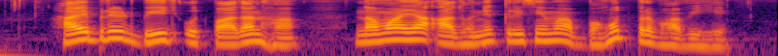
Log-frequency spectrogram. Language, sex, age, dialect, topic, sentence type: Chhattisgarhi, male, 18-24, Western/Budati/Khatahi, agriculture, statement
